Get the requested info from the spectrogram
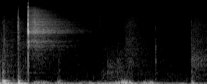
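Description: Handling noise from a handheld camera being swung around: a few sharp clicks and a brief hiss just after the start, then dull low thuds.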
